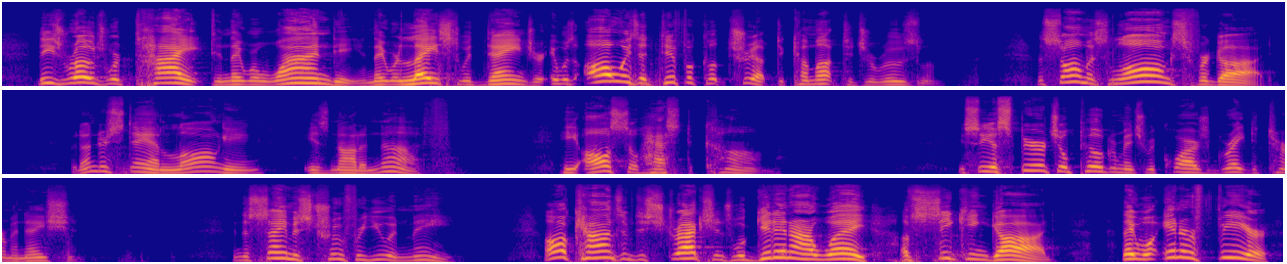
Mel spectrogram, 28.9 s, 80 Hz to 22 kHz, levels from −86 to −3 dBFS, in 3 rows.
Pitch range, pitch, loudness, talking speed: 150-230 Hz, 190 Hz, -24 LUFS, 150 wpm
